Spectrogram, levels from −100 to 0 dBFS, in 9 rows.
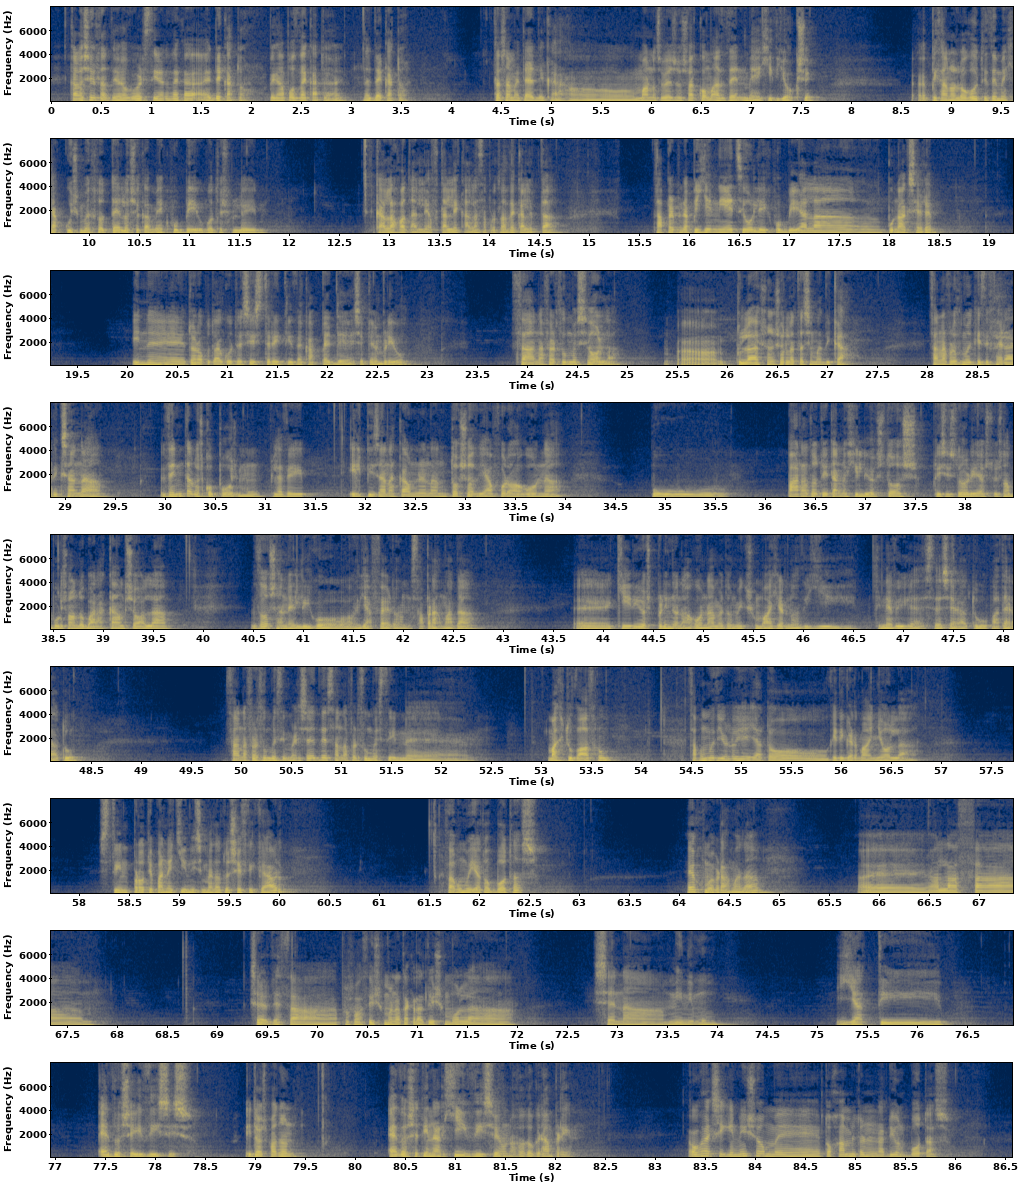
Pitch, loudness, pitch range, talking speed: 125 Hz, -19 LUFS, 115-140 Hz, 140 wpm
